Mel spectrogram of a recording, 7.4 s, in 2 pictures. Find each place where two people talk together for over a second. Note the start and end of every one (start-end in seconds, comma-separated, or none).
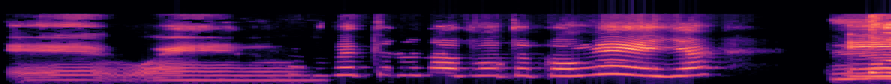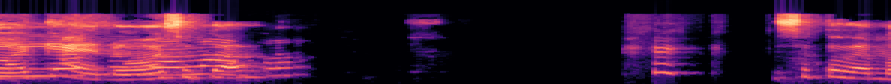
3.5-4.8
